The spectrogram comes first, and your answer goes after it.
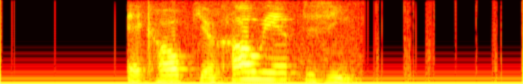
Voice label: "Gauw", Dutch

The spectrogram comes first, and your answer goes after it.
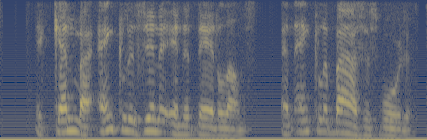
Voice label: "Ken", Dutch

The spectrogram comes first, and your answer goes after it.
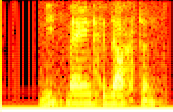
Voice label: "Gedachten", Dutch

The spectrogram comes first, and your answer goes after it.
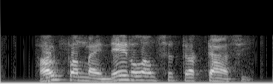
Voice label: "Traktatie", Dutch

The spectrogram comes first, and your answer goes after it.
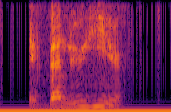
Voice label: Hier, Dutch

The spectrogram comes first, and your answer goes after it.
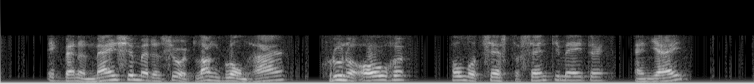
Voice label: "Meisje", Dutch

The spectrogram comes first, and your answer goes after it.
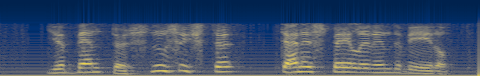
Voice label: "Tennis", Dutch

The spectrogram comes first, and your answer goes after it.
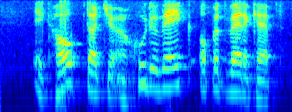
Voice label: "Werk" Dutch

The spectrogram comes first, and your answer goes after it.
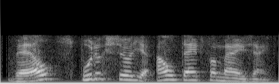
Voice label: "Wel", Dutch

